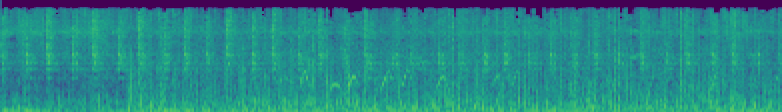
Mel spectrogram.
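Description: A spooked herd of horses, attacked by lions, stampedes up a valley in a dense, continuous rumble of galloping hooves, loud, with rapid overlapping thuds and no pause throughout.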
